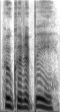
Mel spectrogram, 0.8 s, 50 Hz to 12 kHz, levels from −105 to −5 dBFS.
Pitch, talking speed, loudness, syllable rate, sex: 205 Hz, 285 wpm, -16 LUFS, 6.4 syllables/s, female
